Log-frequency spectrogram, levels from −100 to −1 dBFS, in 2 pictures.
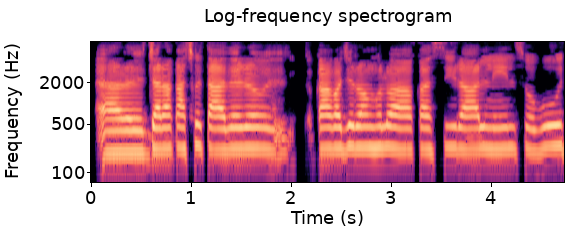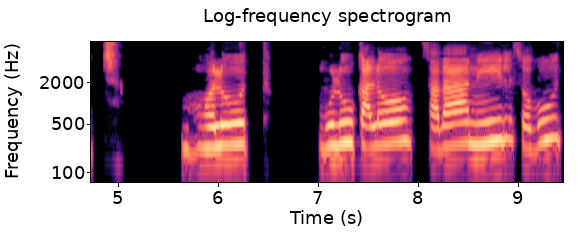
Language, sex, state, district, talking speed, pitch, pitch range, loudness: Bengali, female, West Bengal, North 24 Parganas, 115 wpm, 230 Hz, 220-250 Hz, -16 LUFS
